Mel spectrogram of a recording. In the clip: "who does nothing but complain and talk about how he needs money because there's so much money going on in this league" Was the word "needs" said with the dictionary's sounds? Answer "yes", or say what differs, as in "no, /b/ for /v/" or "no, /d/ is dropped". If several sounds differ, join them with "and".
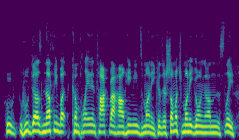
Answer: yes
